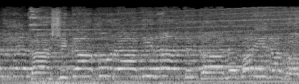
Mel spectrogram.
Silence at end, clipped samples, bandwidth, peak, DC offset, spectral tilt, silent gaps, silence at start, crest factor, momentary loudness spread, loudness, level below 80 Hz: 0 s; under 0.1%; 16 kHz; -4 dBFS; under 0.1%; -3 dB/octave; none; 0 s; 10 dB; 1 LU; -13 LUFS; -28 dBFS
